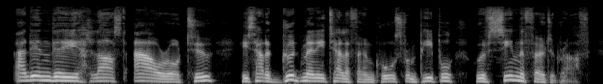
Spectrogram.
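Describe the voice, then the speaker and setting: A sceptical, exasperated policeman , played by a man reading a novel speaks with grudging precision. The intonation is highly animated and the recording is close and dry. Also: no room sound.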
